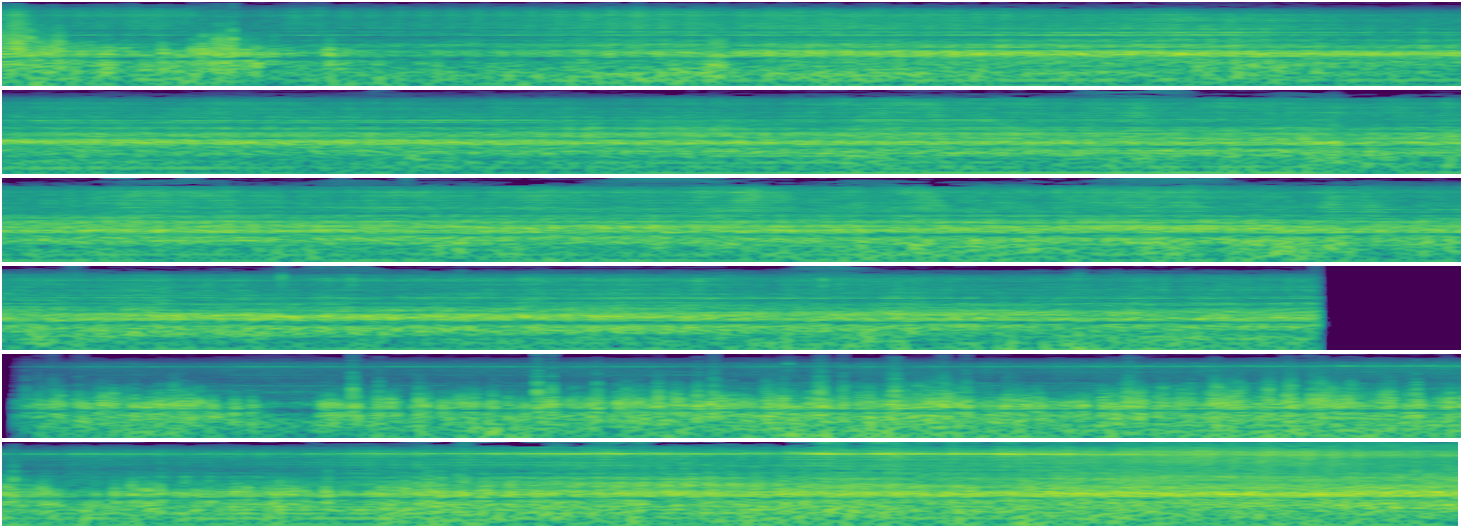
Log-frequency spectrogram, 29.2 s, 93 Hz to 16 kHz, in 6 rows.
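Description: PZL Mi-2 helicopter's twin turboshaft engines and rotor running steadily in flight. The sound breaks off for a moment about two-thirds through, and afterwards a thin, high turbine whine comes in and rises slightly toward the end.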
